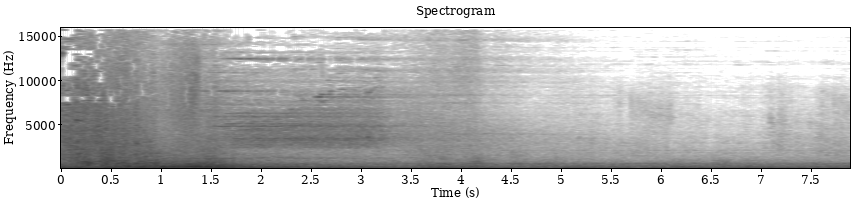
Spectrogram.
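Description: A triumphant game fanfare swells and then fades.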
